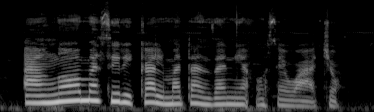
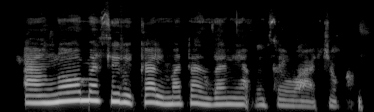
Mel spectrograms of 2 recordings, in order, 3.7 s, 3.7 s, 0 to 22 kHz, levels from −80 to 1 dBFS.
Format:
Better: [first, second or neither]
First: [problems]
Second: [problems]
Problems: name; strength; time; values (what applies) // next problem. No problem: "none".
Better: first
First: none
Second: noise reduction (neural mask model Resemble Enhance denoiser)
